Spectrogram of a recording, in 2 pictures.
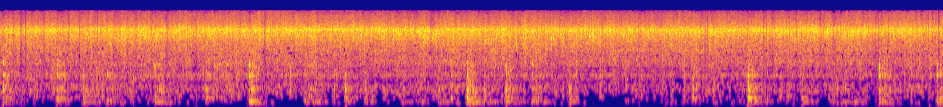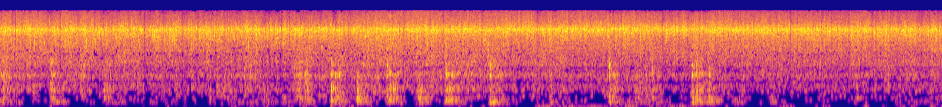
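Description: Chopped tomatoes and whole spices frying in mustard oil and ghee in a nonstick wok: a steady sizzle, with scattered scrapes and taps of a wooden spatula stirring them as the salted tomatoes soften.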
